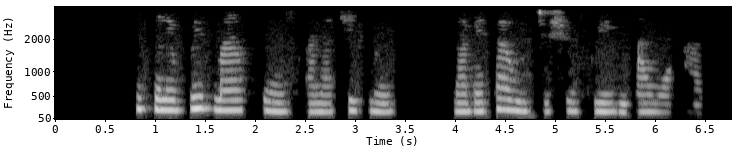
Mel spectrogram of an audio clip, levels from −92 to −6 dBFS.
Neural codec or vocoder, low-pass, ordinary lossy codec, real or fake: none; 3.6 kHz; none; real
